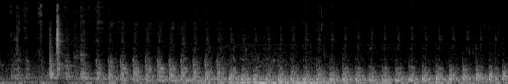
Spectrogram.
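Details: 1960 MG MGA 1600 barn-find roadster, started after replacing ignition parts and spark plug wires: it catches and settles into a steady, even idle of about four beats a second with no misses; normal.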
